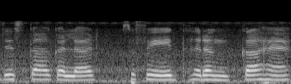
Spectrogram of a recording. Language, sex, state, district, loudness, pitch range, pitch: Hindi, female, Punjab, Pathankot, -15 LUFS, 210-220 Hz, 215 Hz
